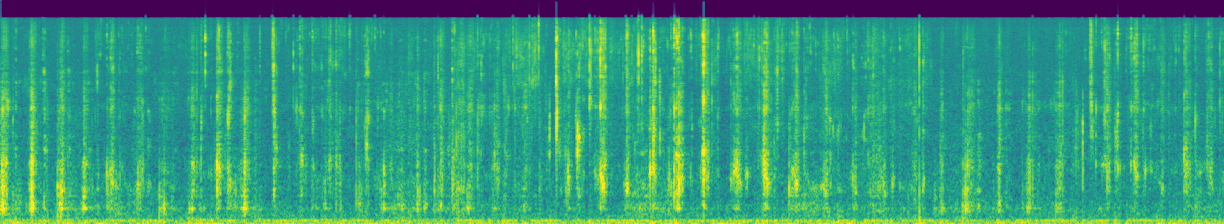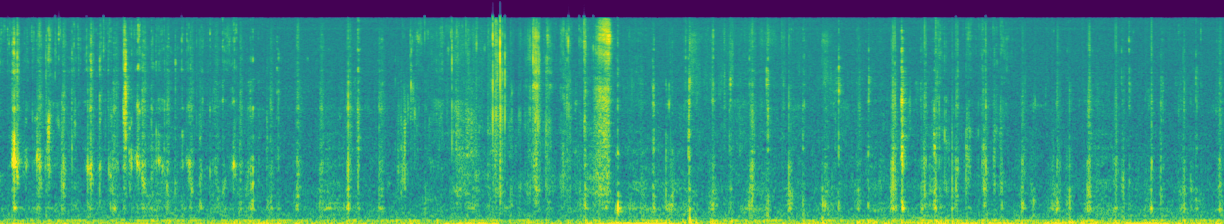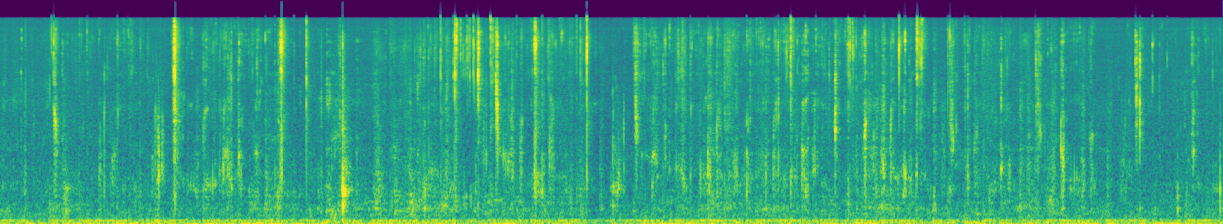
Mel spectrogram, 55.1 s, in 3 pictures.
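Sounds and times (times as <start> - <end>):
crunching and chewing greens: 0.0 - 55.0
wet mouth noises: 25.0 - 30.5.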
